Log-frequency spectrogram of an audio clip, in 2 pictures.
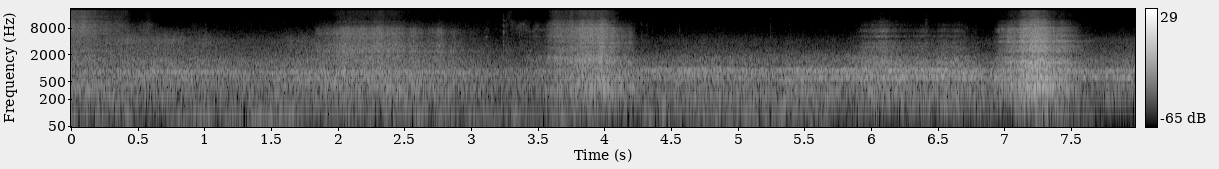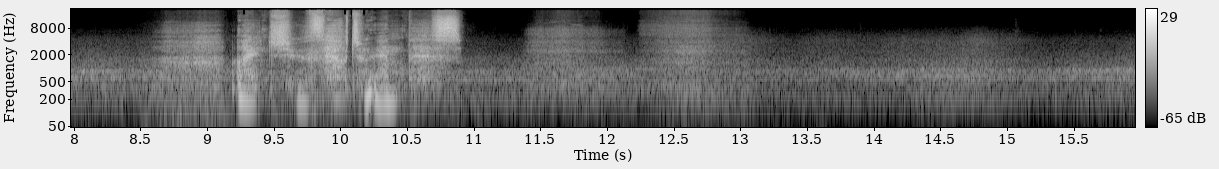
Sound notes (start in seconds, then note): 4.6 wind blowing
